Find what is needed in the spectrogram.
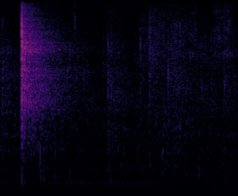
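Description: A sheet of paper handled close to a desk microphone: one sharp rustle about a quarter of a second in, fading over half a second, then quiet room tone.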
